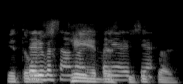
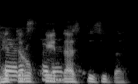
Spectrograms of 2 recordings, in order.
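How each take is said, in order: First: An 's' sound comes before the 'k'. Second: No 's' sound comes before the 'k'. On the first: The speaker calls it right. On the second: The speaker calls it wrong. "Jangan heterokedastisitas"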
